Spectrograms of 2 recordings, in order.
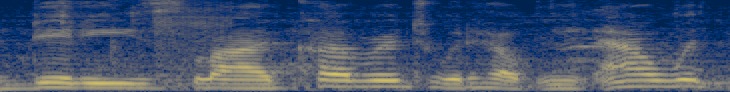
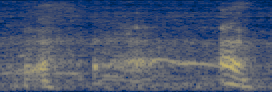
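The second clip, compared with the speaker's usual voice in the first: laughing; 5 dB quieter than usual. Real, not acted. Laughs at own joke.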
